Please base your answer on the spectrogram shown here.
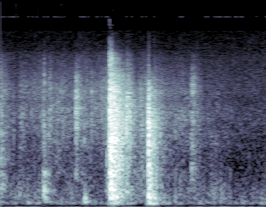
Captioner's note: smack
